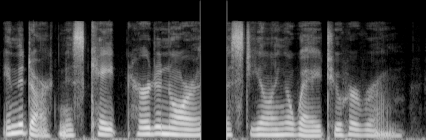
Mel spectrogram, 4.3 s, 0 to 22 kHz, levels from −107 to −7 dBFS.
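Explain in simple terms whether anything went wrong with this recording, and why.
A rebuffering stall interrupts the speech at 2.00 seconds. For about a quarter of a second, until 2.26 seconds, there is only silence, and then the speech picks up again at exactly the point where it stopped. The player had run out of downloaded audio and had to pause until more arrived. None of the speech is skipped or lost. The stall simply adds about 0.26 seconds of dead air.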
